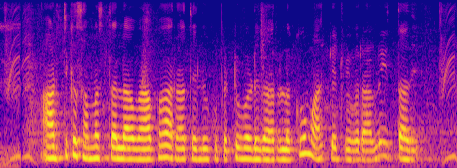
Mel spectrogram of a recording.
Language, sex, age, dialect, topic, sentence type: Telugu, female, 18-24, Southern, banking, statement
